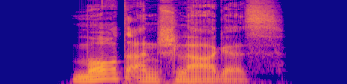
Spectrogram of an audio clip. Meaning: genitive singular of Mordanschlag
- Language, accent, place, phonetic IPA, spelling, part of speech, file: German, Germany, Berlin, [ˈmɔʁtʔanˌʃlaːɡəs], Mordanschlages, noun, De-Mordanschlages.ogg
